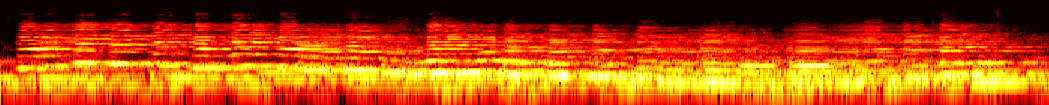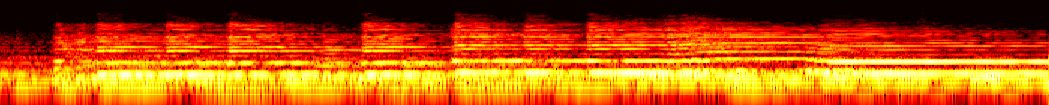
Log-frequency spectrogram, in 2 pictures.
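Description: Saxophone and electric bass guitar playing a jazz duo live: the saxophone plays a run of melody notes over a walking bass line and holds one long note near the end.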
